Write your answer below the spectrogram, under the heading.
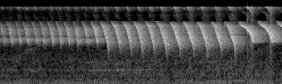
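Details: Belgian canary training song for contest: a high rhythmic trill of repeated sweeping notes, growing louder and slightly slower, about five notes per second.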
